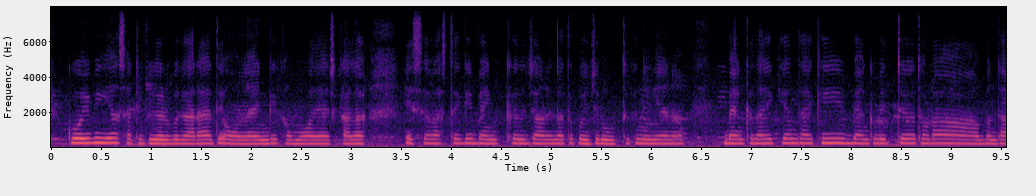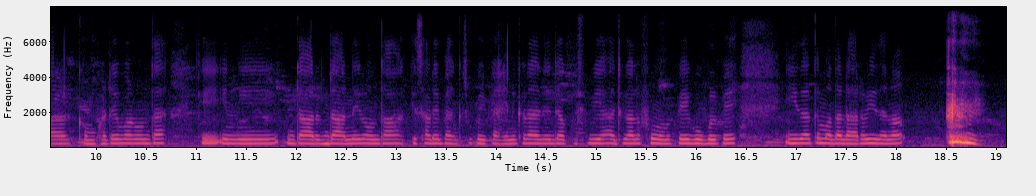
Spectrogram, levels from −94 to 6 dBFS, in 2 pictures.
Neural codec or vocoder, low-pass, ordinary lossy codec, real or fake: none; none; none; real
